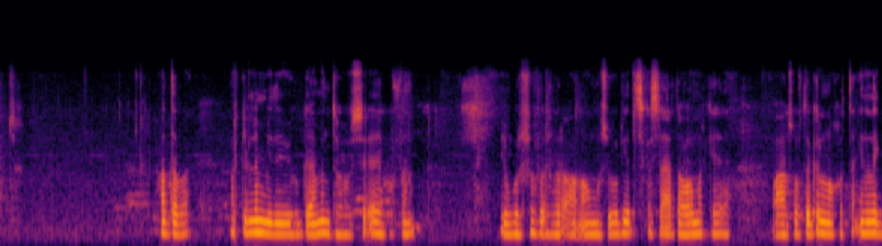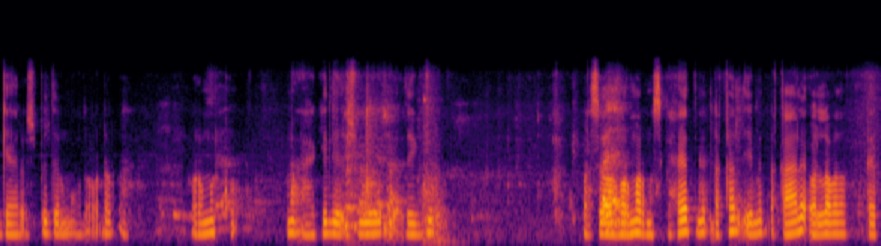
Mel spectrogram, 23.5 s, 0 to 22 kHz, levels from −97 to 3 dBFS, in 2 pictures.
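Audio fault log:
0.24 to 23.5 s, echo leak: A faint delayed copy of the speech trails it by about 110 ms, roughly 25 dB below the direct sound. The likely cause is a far-end loudspeaker whose echo canceller let some of its own playback return.
0.28 to 8.18 s, 12.6 to 12.87 s, 17.65 to 17.99 s, 22.97 to 23.17 s, background gated by the echo canceller: The room sound suddenly dips, then returns. The drops reach about 37, 12, 40 and 40 dB. The first span totals roughly a second of dips. The canceller is clamping the microphone while playback runs.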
